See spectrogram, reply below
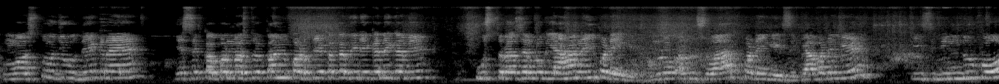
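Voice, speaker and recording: High-voiced teacher drilling at a board. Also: male voice, bright, forceful tone, a little hiss or hum. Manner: repetitive, drills with quick self-answered questions. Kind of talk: classroom lesson at a board. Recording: echoey room, voice far from mic.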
